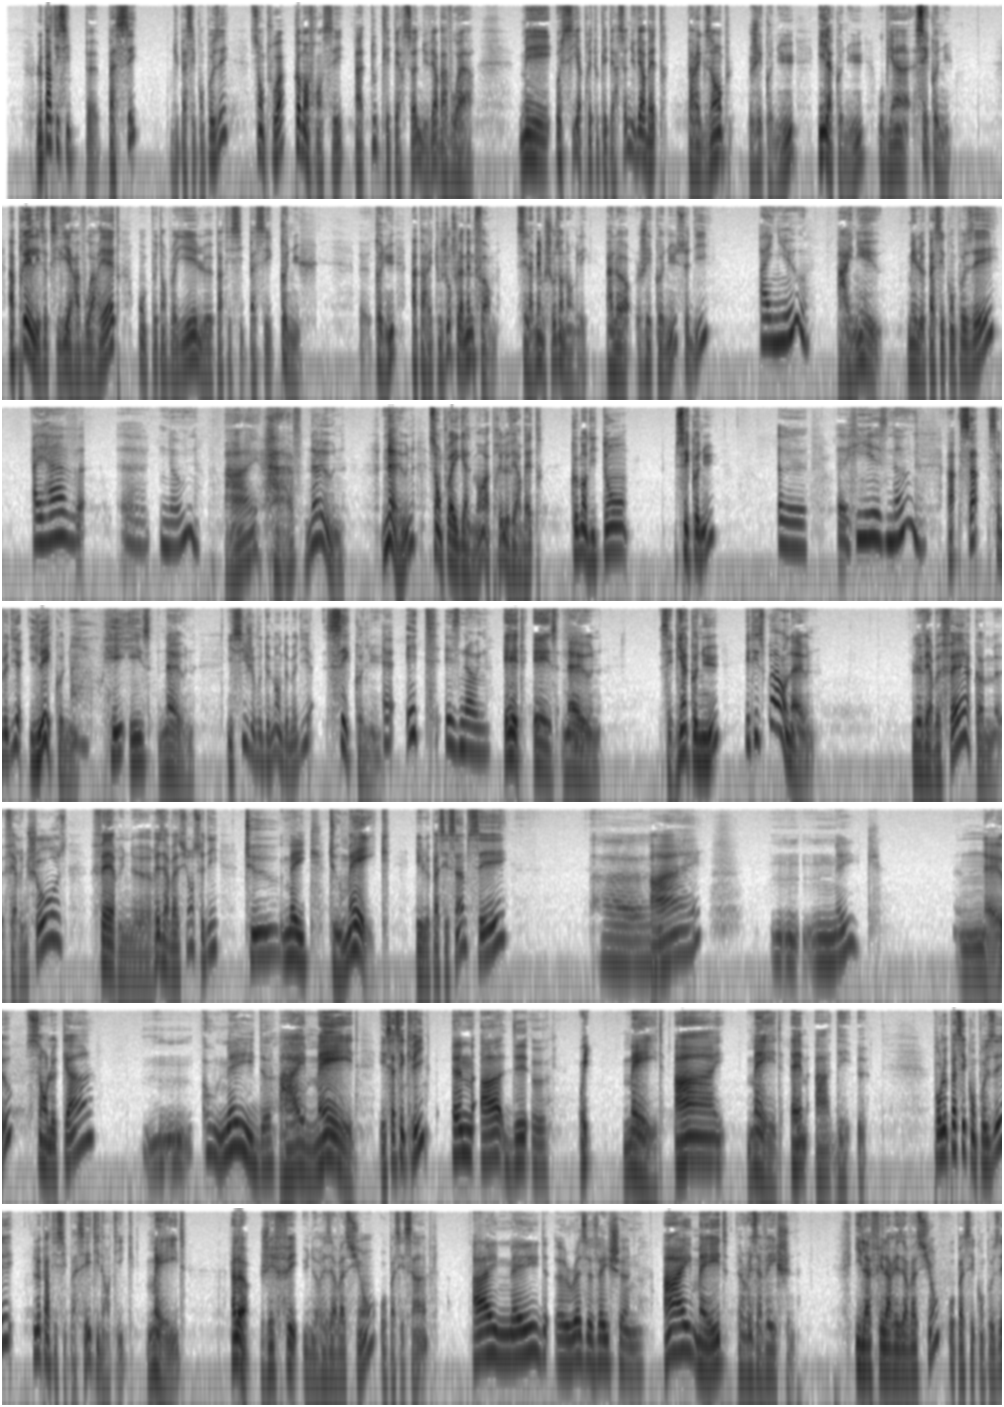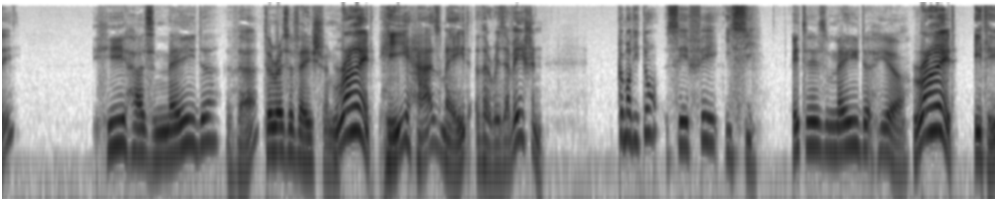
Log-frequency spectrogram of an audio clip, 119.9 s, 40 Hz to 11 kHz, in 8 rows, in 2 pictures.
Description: Leçon 9 - Cours audio Anglais par Michel Thomas - Chapitre 8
